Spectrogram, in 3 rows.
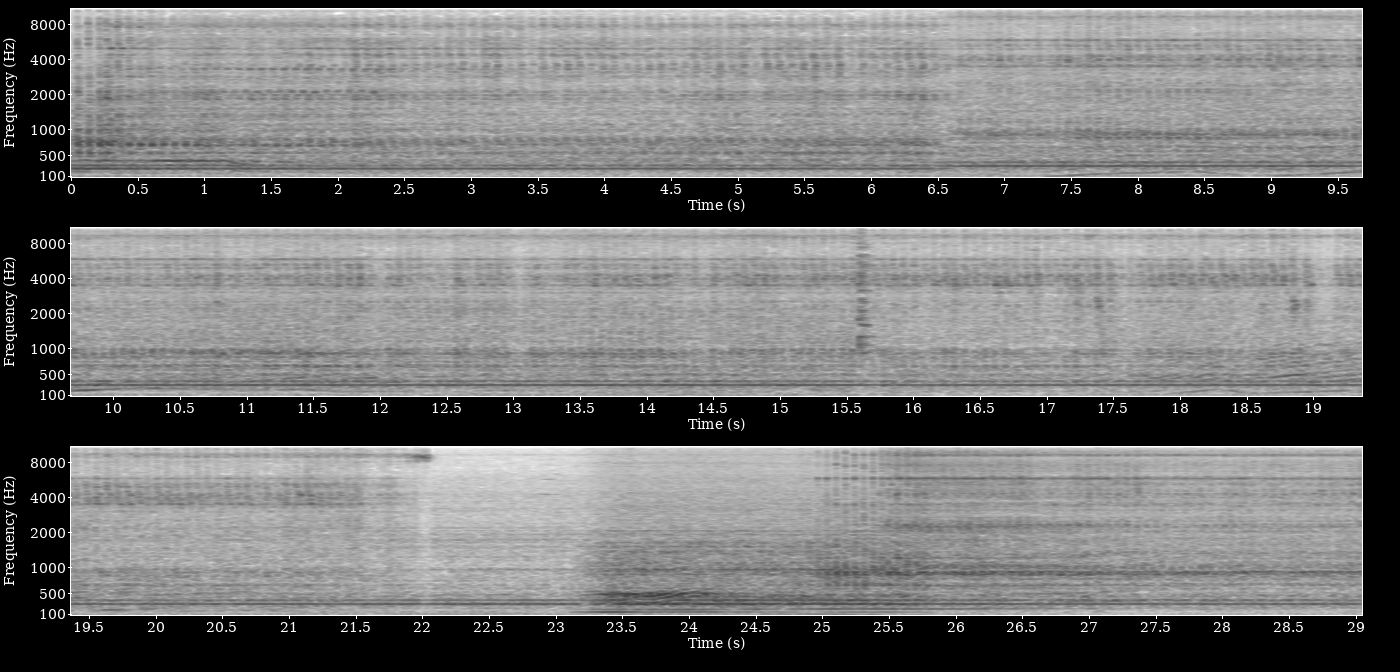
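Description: Metal lathe running, turning a heavy steel truck wheel hub ring with a cutting tool: a steady machine hum with cutting noise. The sound changes abruptly about six seconds in and again near 23 seconds.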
